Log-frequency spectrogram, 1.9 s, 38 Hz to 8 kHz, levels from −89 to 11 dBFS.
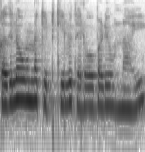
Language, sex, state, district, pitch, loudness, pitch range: Telugu, female, Telangana, Hyderabad, 205 Hz, -16 LUFS, 190-225 Hz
